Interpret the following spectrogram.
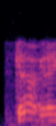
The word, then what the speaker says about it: Kragerø: I hope I pronounce it correctly. Is it Kragerø? Kragerø, yes. That's Kragerø.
